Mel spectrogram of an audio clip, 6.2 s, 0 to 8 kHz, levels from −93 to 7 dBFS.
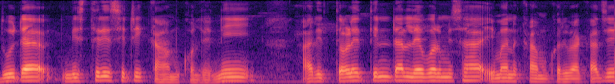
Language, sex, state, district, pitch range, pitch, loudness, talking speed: Odia, male, Odisha, Malkangiri, 105-135 Hz, 125 Hz, -21 LUFS, 145 wpm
